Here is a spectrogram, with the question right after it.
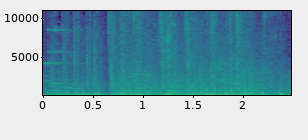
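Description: Rapid gunfire from a shooter video game, dense bursts of shots layered with game noise while a voice talks over them.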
